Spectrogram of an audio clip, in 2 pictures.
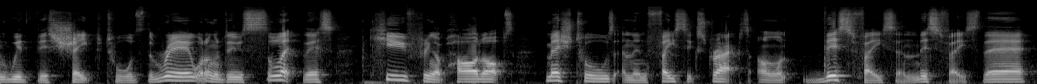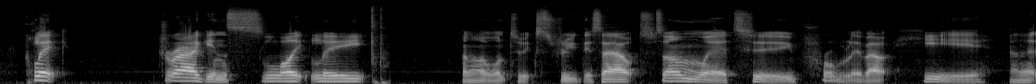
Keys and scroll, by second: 3.6 q.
